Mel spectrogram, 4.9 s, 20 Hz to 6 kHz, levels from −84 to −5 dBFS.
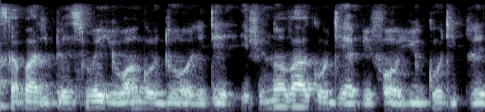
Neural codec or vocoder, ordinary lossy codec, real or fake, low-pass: vocoder, 44.1 kHz, 128 mel bands, Pupu-Vocoder; AAC, 48 kbps; fake; 5.4 kHz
